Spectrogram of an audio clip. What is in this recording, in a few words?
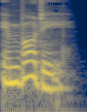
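"embody", British English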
